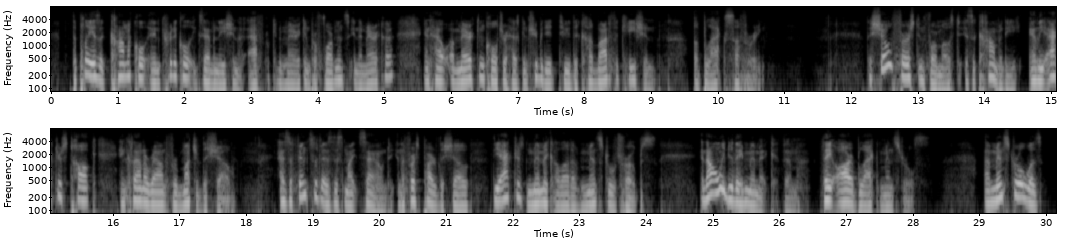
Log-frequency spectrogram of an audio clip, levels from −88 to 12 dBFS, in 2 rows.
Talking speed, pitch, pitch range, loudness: 160 wpm, 130 Hz, 115-150 Hz, -29 LUFS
